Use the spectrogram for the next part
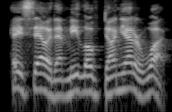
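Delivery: lazy husband shouting for his meatloaf; calling out. Acted. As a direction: bellow for dinner across the apartment. Gabe calling from living room.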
